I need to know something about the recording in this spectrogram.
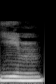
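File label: "jim4", Cantonese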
